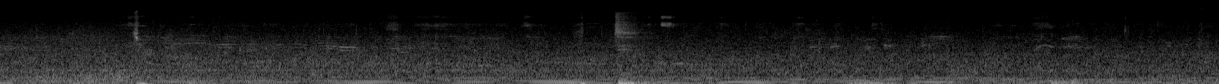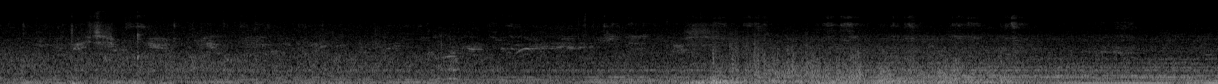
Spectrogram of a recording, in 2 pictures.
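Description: Water rushes and splashes steadily around a small boat.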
